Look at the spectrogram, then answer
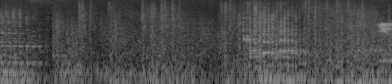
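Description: Gunner units firing in the fantasy strategy game Total War: Warhammer II, a dense, loud volley of overlapping gunshots crackling and booming over a continuous battle din, with no voices over it.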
